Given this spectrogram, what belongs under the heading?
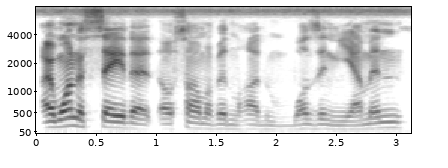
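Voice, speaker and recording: A man's voice: medium pitch, normal speed, no echo. A man from Michigan in a casual, rambling monologue, recorded on his phone, swearing often and filling his talk with "like" and "you know". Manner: rambling, profane, heavy filler words. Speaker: podcast host.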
